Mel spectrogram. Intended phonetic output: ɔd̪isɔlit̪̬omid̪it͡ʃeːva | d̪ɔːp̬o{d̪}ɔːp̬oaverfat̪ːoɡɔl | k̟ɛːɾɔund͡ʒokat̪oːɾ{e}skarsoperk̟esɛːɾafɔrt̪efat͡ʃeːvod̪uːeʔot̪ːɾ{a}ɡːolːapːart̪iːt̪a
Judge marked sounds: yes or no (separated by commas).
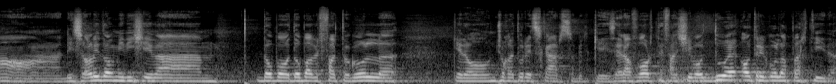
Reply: yes, yes, no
